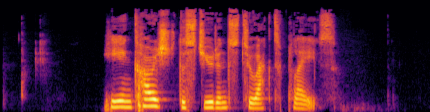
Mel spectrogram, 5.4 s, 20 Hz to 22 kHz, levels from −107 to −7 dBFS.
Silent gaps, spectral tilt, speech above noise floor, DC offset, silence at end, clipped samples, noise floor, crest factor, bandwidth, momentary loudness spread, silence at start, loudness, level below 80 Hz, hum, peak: none; -3.5 dB/octave; 70 dB; under 0.1%; 1.2 s; under 0.1%; -88 dBFS; 20 dB; 16 kHz; 16 LU; 1.3 s; -18 LUFS; -60 dBFS; none; -2 dBFS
